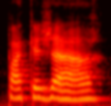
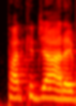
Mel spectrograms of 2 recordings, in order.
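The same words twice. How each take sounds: First: It is said with a French accent. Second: It is said with an Italian pronunciation. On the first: It is passed off as a French word. "just give it like a French accent" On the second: It is the Italian word. "he would say parcheggiare"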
